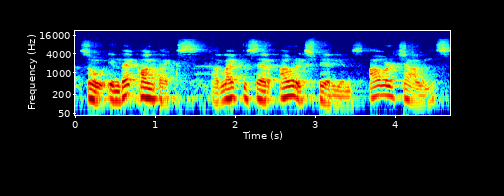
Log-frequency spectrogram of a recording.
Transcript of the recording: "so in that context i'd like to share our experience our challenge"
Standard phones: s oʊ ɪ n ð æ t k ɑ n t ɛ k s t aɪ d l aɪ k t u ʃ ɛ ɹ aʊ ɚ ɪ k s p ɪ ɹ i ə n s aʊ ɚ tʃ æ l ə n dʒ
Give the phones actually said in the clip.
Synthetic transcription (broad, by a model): s oʊ ɪ n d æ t k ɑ n t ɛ k s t aɪ d l aɪ k t u s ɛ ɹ aʊ ɚ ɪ k s p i ɹ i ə n s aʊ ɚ tʃ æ l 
